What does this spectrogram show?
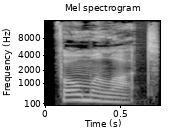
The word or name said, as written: Fomalhaut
